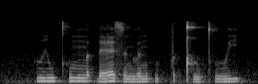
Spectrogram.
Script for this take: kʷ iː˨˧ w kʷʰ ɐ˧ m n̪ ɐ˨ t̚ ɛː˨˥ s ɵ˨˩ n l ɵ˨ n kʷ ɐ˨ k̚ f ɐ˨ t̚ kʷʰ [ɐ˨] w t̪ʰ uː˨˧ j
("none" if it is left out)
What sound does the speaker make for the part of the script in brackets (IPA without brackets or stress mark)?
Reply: ɐ˨˩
